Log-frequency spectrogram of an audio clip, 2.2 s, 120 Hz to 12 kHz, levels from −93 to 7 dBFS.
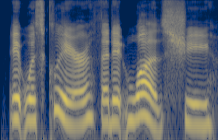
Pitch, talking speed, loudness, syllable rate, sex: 220 Hz, 190 wpm, -17 LUFS, 3.5 syllables/s, female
